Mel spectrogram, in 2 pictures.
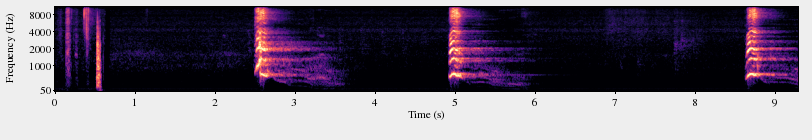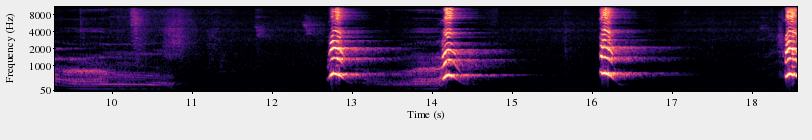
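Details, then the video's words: Whippet talking, barking and burping: sharp single barks with bright harmonic stacks every two to three seconds, one longer wavering, groaning vocalization around nine seconds, quiet room between calls. "Whippet Talking, Speaking, Barking and Burping"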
